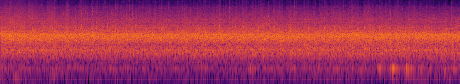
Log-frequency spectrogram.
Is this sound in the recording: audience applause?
yes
